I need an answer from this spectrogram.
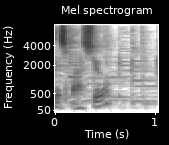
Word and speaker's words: despacio: In Spain, it's pronounced a bit differently. Despacio. Despacio. And this is one of the ways that Spanish from Spain or from Latin America differ slightly.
